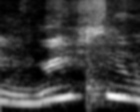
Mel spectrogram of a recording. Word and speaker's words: Reishi: One of our viewers wants to know how you spell that. It is REISIH. REISI. Oh, REISHI. Oh, okay. Right? Oh, Reishi? yeah. Reishi, Reishi.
